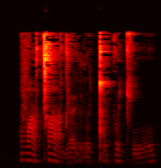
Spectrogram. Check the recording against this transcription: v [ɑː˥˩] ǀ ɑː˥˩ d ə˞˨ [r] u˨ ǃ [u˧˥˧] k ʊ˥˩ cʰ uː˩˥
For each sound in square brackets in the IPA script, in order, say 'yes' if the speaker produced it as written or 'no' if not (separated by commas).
yes, yes, yes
